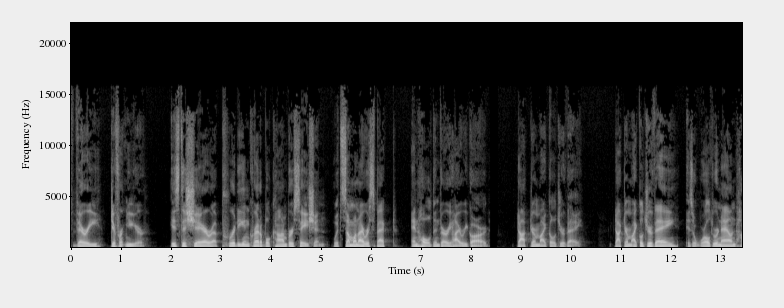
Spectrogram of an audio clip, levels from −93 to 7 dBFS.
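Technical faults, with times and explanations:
No technical faults can be heard anywhere in the speech recording.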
